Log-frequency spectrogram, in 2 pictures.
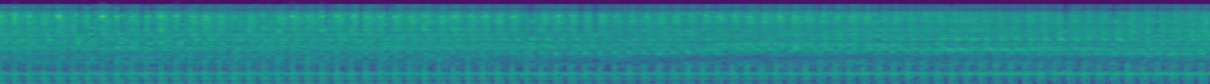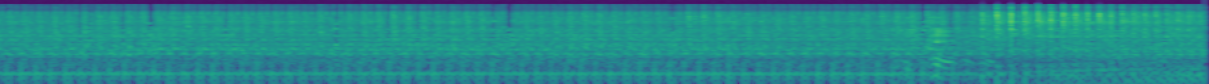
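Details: Commercial walk-behind two-stroke leaf blower, bought not running with reported carburetor problems, repaired and run on the ground to check smoke: steady, even buzz with clean regular firing, no stumbling, surging or misses; running healthy.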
